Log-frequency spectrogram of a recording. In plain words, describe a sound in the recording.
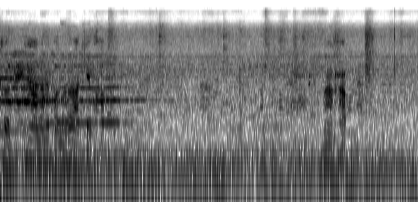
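A young man speaks close by.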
